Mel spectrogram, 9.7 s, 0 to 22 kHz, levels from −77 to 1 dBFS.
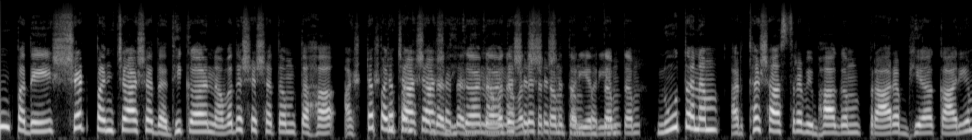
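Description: Through the whole speech clip the audio has likely passed through Bluetooth LC3 compression, the LE Audio transform codec, working in 10 ms frames at a rate that fits about 48 kbps. At that rate the encoder discards much of the upper spectrum and fills the gaps with shaped noise. The damage is plainly audible: the voice carries a breathy, grainy edge, and its top end sounds synthetic rather than clean.

From 3.74 s, just after "पदे षट्पञ्चाशदधिक नवदशशतं तः", to 6.40 s, just before "नूतनम् अर्थशास्त्रविभागं", a doubled audio track appears. A second, full-band copy of the same speech was likely mixed in by a slower capture path or a misaligned edit. It trails the original by about a fifth of a second and sits roughly 5 dB quieter. It has no decay or room colour, and it cuts in and out abruptly at both ends.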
